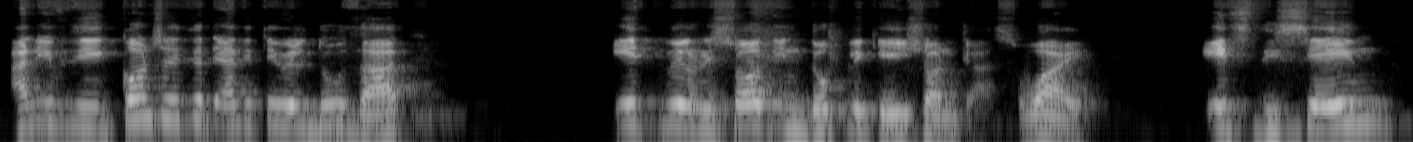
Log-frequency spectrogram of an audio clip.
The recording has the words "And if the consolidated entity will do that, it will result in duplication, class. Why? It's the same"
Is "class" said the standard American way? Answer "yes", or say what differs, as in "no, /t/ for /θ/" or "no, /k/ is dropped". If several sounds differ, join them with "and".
no, /l/ is dropped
